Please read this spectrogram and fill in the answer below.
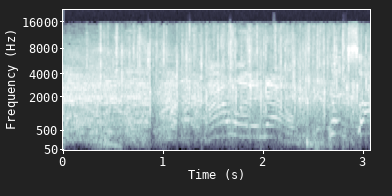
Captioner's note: clapping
